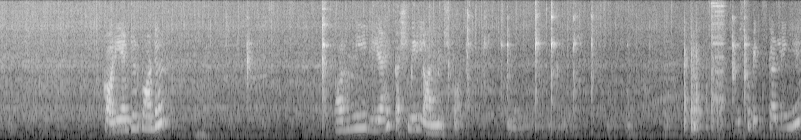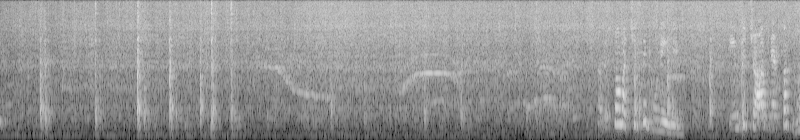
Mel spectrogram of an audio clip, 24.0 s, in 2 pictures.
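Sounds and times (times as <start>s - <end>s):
spices sizzling in oil: 0.0s - 24.0s
spatula scraping a wok: 12.3s - 16.1s, 17.0s - 24.0s.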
